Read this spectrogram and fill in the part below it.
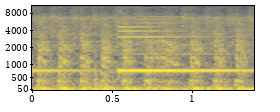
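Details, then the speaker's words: Towed-in no-start car with TIPM and a newly replaced starter, battery at 2.4 V and jumped: steady starter churn with even compression pulses but never catches; cranks but won't start. "they put a starter on it because it won't start not because it won't crank that's a totally different complaint guys"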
